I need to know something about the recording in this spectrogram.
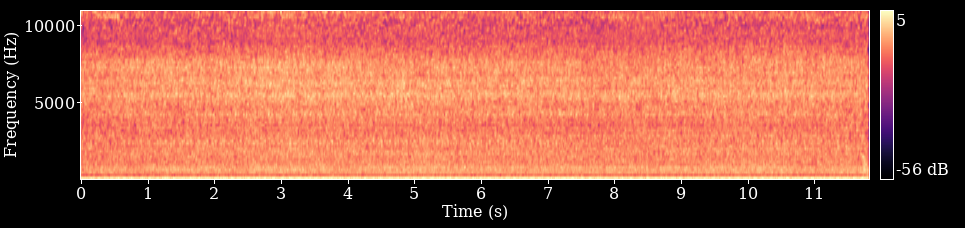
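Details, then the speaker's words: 2003 Nissan 350Z with a swapped JDM VQ35DE V6, idling after the rebuild and a coolant refill and bleed. Smooth, even low hum with a steady beat and no ticks, misses or surges; it runs very well. "all right guys well as you can hear the car is idling really well it's running uh fantastic"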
